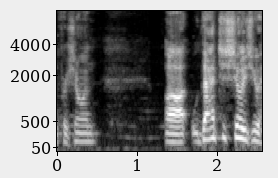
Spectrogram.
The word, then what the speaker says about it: Sean: That we say that SEAN is pronounced Sean. G-Day mate. I'm like, it's not pronounced Sean, it's seen. Everybody can see that says seen. SEAN. Seen. And yet we all just act like we don't know that it says seen and we call them Sean.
